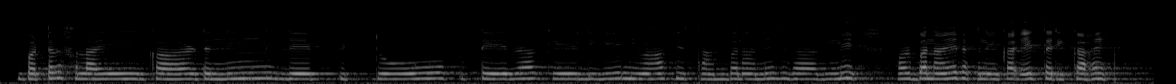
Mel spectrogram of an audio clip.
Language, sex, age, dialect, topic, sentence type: Hindi, female, 18-24, Awadhi Bundeli, agriculture, statement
